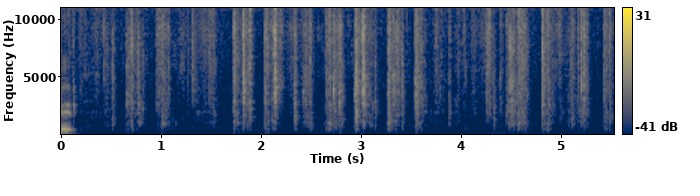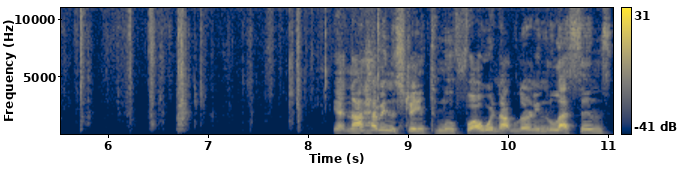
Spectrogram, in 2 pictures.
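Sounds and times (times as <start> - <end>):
cards being shuffled: 0.1 - 8.8.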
